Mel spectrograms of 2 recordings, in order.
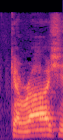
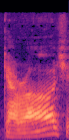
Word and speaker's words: garage: Garage is spelled G-A-R-A-G-E. Garage, it's a noun. People in the UK will say garage. Okay, so for me, I would naturally say the time machine is in the garage, but I believe Americans pronounce it more like garage.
